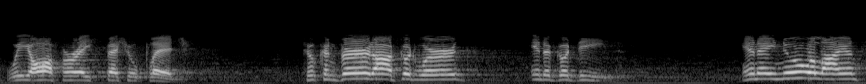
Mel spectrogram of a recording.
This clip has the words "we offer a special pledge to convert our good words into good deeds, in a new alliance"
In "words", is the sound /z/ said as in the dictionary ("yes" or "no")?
yes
